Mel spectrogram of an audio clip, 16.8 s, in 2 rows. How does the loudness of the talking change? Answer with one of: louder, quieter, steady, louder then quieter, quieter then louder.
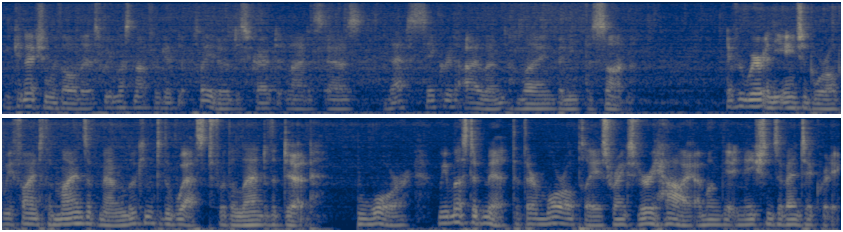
louder.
